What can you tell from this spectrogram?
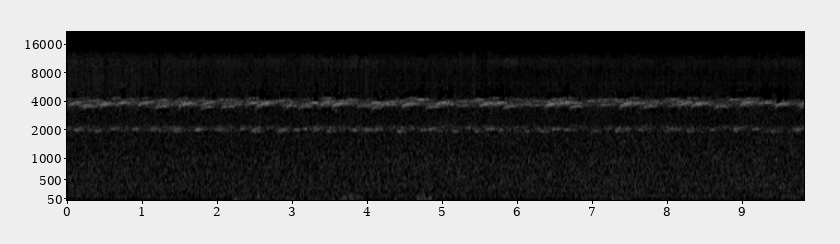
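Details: Frogs in Barbados calling together: overlapping high, rapid chirps merge into an even, ringing chorus with two pitched layers, holding steady over a low, rough background hum.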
